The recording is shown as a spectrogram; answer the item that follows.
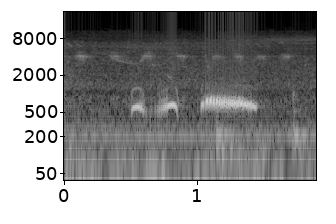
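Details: Spotted dove used as a decoy-calling bird in forest, described as small-voiced with a resounding 'hong' coo. Two short rising notes, then one long, steady, hollow coo, against a faint hum.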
